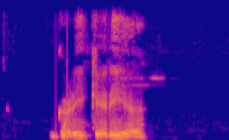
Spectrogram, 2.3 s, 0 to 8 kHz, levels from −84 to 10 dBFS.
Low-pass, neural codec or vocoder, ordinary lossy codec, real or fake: 7.2 kHz; none; Opus, 64 kbps; real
